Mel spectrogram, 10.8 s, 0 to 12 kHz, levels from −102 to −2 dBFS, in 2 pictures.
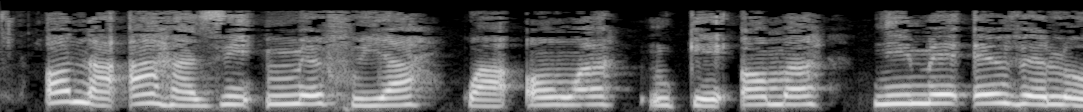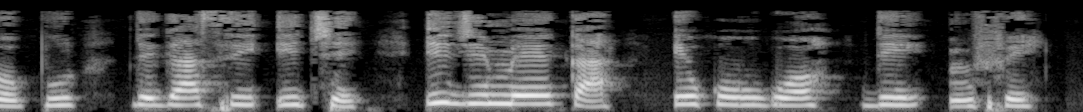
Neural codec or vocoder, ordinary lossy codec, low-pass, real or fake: vocoder, 22.05 kHz, 80 mel bands, WaveNeXt; MP3, 32 kbps; 9.9 kHz; fake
